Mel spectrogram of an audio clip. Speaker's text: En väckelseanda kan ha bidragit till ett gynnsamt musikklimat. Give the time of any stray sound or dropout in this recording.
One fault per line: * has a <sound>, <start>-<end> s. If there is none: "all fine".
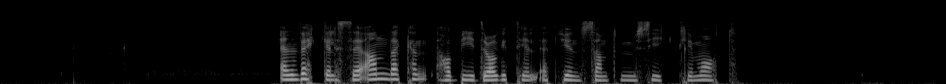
all fine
